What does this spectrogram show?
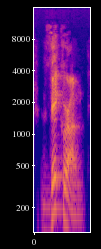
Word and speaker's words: Vikram: to say it anyway vicam is the correct way to say your name that's right brother that's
